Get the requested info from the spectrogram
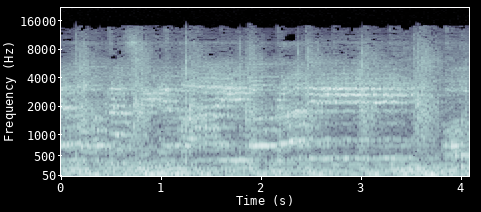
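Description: A children's choir and girl soloists singing into microphones over instrumental accompaniment with a steady beat.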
